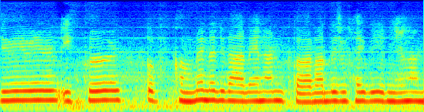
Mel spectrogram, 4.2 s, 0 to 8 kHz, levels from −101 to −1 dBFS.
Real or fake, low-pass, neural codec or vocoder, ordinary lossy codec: fake; none; codec, 16 kHz, 0.5 kbps, FunCodec, trained on LibriTTS, 25 frames a second; none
